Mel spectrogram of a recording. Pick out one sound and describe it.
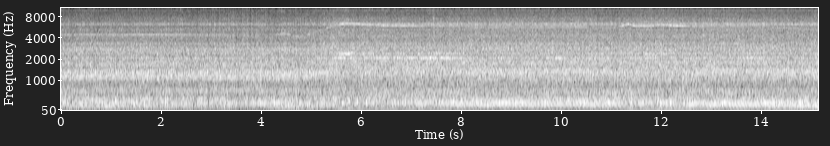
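A reciprocating saw buzzes loudly, cutting through metal.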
